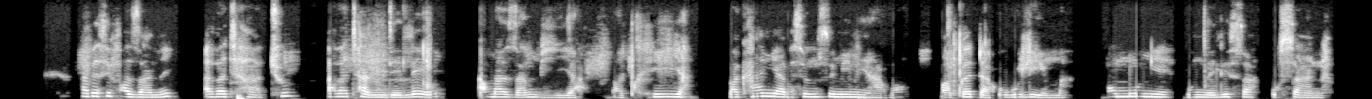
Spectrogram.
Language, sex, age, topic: North Ndebele, female, 18-24, health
